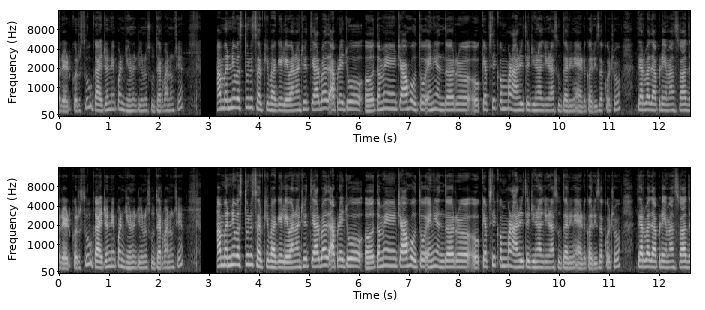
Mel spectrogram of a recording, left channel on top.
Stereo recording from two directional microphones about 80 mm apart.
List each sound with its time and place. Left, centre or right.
0.0 s speech: right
